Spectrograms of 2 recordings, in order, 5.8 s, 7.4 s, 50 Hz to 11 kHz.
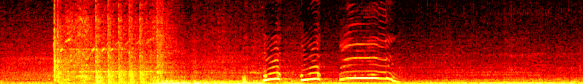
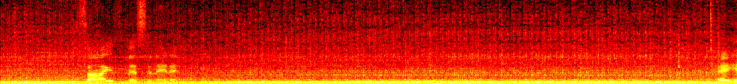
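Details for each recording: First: Nissan S13 with RB25DET swap, Haltech ECU, new wiring harness and drive-by-wire: cranks, catches, settles into steady idle, then crisp clean throttle blips; normal start, idle and revs. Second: RB25DET engine in Nissan S13 on Haltech ECU with new wiring harness and drive-by-wire, first start: lumpy, uneven idle with stumbling beat and rattling, not running on all cylinders; misfire, cause unknown.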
